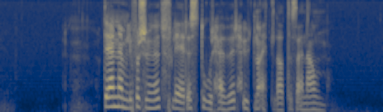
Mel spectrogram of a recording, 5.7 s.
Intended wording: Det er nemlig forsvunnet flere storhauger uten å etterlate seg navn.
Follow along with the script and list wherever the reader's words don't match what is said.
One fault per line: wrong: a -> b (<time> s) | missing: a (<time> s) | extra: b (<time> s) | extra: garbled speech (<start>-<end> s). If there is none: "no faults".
no faults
